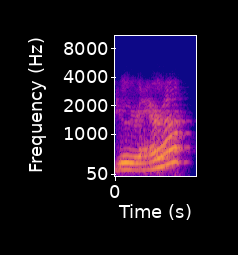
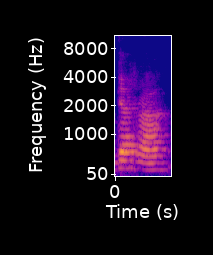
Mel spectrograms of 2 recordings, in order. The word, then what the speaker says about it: Guerra: in between there and your last name is it pronounced guerrera or is it guerra i sometimes it's it could be either way yeah no it's it's the latter so guerra is uh warren all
